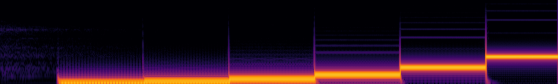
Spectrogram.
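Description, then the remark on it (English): A pure, smooth synthesizer sine tone climbs upward in six even steps, each note held about half a second, starting very low and ending high, loud and steady with no voices; a basic sine waveform produced by a synthesizer oscillator. “Sine waves.”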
